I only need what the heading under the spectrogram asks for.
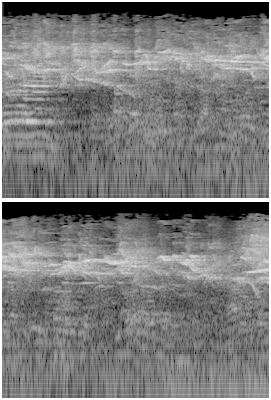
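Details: Kacer song in 'ngent' style: varied high whistled phrases and scratchy chatter, a few lower descending notes early, then an unbroken flow of busy high notes.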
